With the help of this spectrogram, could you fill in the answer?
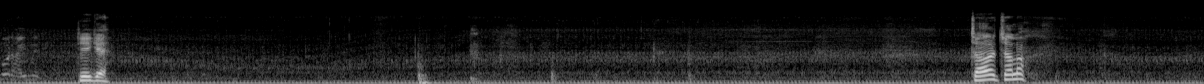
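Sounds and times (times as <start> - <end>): engine idling: 0.0 - 12.0
sharp low thump: 4.1 - 4.5.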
